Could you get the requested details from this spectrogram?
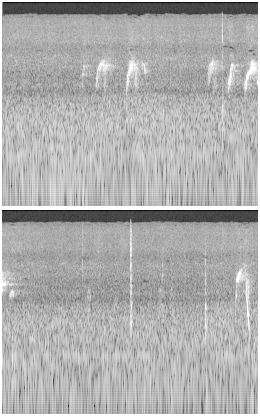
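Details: Wild red-whiskered bulbuls clashing at a trap cage, one bird chasing and attacking another outside; clusters of quick, sharply rising and falling chirped notes come in uneven bursts, with soft noisy background and an occasional click.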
